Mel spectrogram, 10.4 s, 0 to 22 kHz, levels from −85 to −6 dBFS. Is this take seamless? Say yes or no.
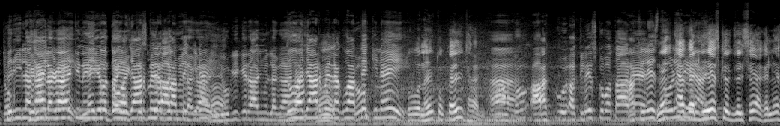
yes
